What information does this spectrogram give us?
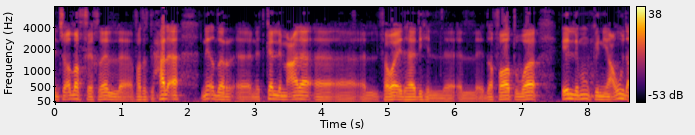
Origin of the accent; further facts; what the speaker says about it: Qalyubia, Egypt; also born or lived in Ismailia; قرية كفر الشرف الابلي شبين الاناطر الاليوبي، رغم ان انا مولود في اسماعيليه بس انا من الجيل الذي هجر، مولود سنه 60 في اسماعيليه وهجرنا هجرنا الى قريتنا، يعني الى بيت اهل بيت ابويا والعيله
